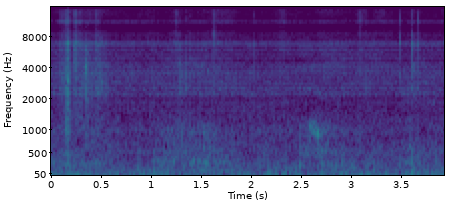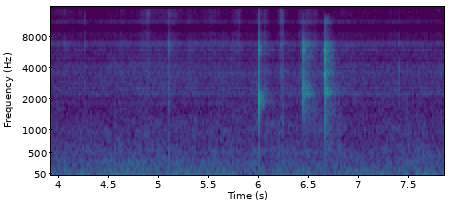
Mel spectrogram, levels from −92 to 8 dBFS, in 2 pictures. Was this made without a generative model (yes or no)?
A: no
